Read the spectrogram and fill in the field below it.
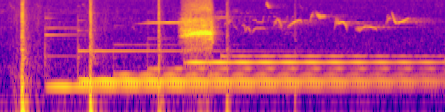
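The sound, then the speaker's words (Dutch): An eagle's high, wavering cries repeat several times as it flies off with a steak, over a steady sustained tone, after a few sharp knocks and a brief rushing whoosh. No one speaks. “En de adelaar vliegt er vandoor met de biefstuk.”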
